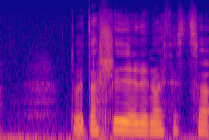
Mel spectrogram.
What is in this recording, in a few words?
"llun", Welsh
